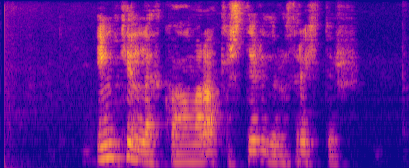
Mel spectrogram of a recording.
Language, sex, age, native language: Icelandic, female, 30-39, Icelandic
